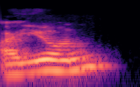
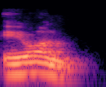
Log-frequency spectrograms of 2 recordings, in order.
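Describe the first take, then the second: First: The word begins with an 'ai' diphthong. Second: The word begins with a plain 'e' vowel. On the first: "él lo pronuncia como aión" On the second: "algunos lo pronuncian como eón"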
